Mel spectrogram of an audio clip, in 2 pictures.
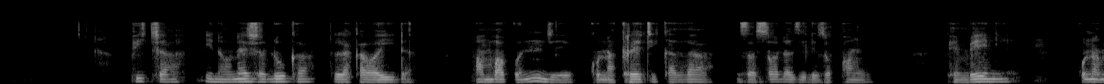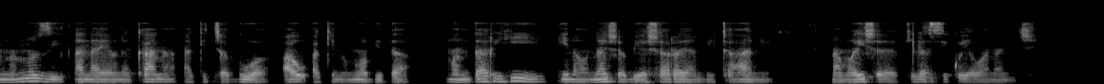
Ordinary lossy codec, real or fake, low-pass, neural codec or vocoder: AAC, 32 kbps; fake; 7.2 kHz; codec, 16 kHz, 8 kbps, FreqCodec, smaller model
